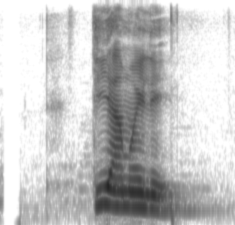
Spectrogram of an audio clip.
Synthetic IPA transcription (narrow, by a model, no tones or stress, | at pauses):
t̪ijamʌjle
